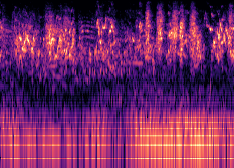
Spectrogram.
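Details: Many budgerigars chatter together in an outdoor aviary, with rapid high chirps and squawky warbles piling over one another. A low steady hum runs underneath.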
